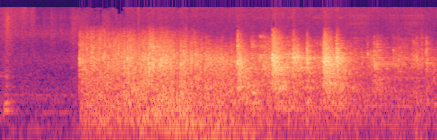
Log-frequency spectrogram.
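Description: A dynamite explosion erupts abruptly after a brief low hum, then rolls on as a loud, sustained roar of rumble and crackling debris that slowly eases without fully dying away.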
